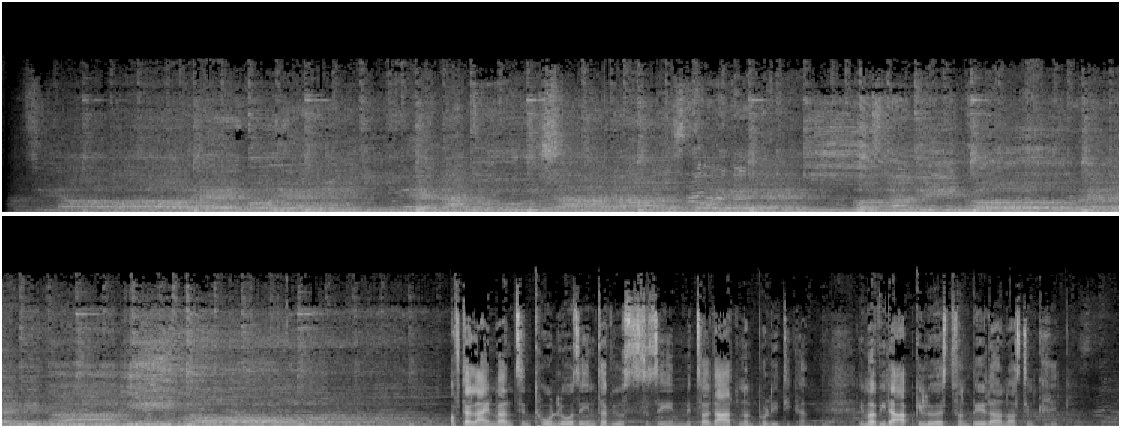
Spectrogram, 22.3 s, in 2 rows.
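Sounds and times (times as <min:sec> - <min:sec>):
large crowd singing a festive chant and celebrating: 0:00.0 - 0:22.3
speech: 0:15.8 - 0:21.9.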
